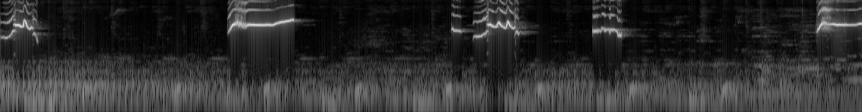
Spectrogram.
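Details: White-rumped shama delivering varied whistled song phrases roughly every few seconds, some steady and rising, others twisting and warbled, with steady low-pitched hum in the background.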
